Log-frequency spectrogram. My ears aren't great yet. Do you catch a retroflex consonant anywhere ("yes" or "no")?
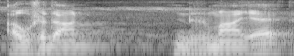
yes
